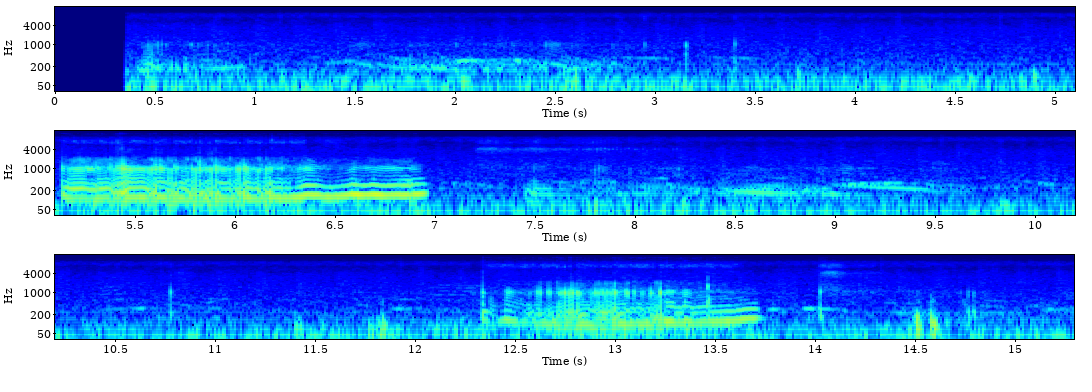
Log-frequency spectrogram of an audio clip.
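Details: Pomeranian dog snoring while sleeping, owner says it snores every day during sleep; two loud rattling, buzzy breaths about seven seconds apart over quiet room noise.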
